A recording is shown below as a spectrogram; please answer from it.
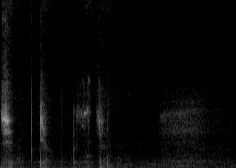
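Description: A person whispering faintly close to the microphone: a few short breathy sounds in the first second, then a brief soft hiss near the end.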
